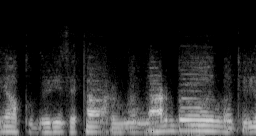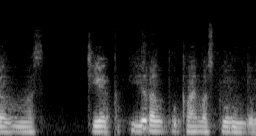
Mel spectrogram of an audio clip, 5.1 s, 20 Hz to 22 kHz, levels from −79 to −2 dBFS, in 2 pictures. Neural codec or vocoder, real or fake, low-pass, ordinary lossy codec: codec, 44.1 kHz, 0.9 kbps, DAC; fake; 14.4 kHz; Opus, 32 kbps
